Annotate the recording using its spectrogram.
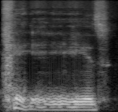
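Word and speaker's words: Kees: People can't leave it alone because it's not keys apparently, even though it says K-E-S. It's like K's.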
